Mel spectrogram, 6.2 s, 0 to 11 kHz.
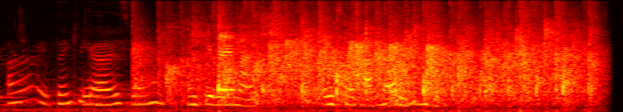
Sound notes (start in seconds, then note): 4.3 applause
